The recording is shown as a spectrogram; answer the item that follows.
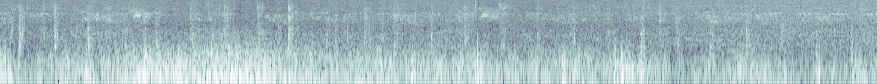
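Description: Uneven low rumble of wind and handling noise on the camcorder's microphone, loudest about one to two seconds in, with scattered light knocks.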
